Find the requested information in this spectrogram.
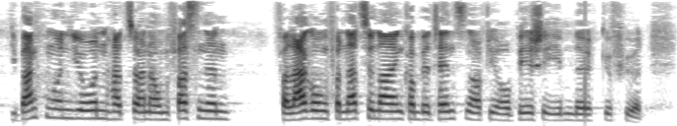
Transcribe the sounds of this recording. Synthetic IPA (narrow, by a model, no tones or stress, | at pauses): d̥iːbaŋkŋ̩ʊnjoːnɦat̚t͡suaɪnɐʊmfasn̩dən | fɛɐlaːɡəʁʊŋfɔnːat͡sjonaːlənkʰɔmpetʰɛnt͡sn̩aʊfd̥iːɔʏʁopʰɛːɪʃəʔeːbn̩əɡ̥əfyːɐt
